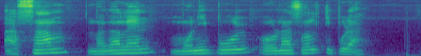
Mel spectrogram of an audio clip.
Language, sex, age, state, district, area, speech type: Assamese, male, 30-45, Assam, Sivasagar, rural, spontaneous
